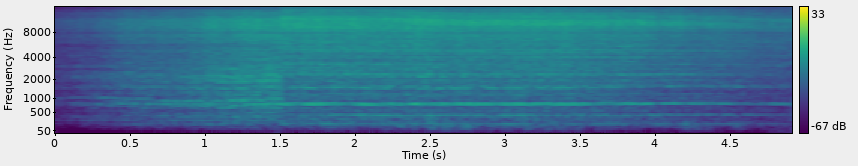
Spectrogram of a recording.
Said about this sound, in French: C'est un drone de livraison. Il s'approche d'un jardin et fait descendre un câble auquel est accroché le colis.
